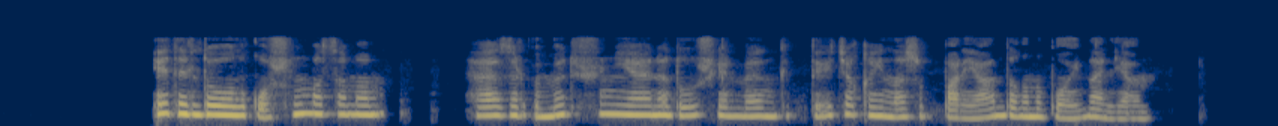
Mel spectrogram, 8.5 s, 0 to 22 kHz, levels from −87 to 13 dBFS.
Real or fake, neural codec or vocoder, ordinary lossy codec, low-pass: real; none; MP3, 64 kbps; 7.2 kHz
